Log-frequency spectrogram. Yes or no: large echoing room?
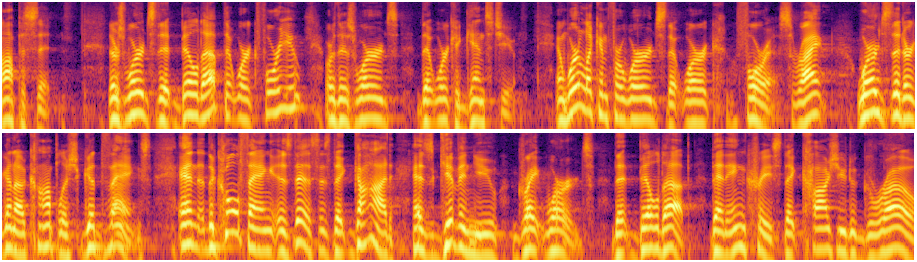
yes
